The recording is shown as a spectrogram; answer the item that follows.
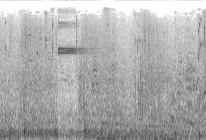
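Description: Basketball arena sound during a college game: crowd noise with a basketball bouncing on the hardwood court, and a brief high-pitched tone about a second in.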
